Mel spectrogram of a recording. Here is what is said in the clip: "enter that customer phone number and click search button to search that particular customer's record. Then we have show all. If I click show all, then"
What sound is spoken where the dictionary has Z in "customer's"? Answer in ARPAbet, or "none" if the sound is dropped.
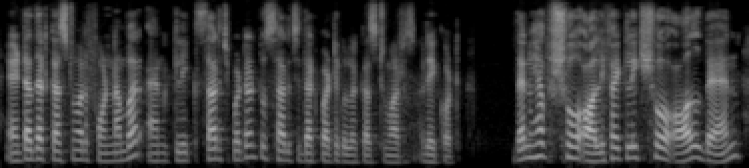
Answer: none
